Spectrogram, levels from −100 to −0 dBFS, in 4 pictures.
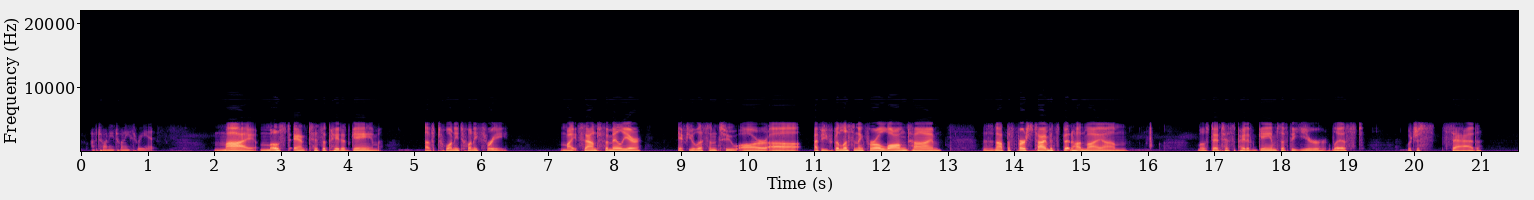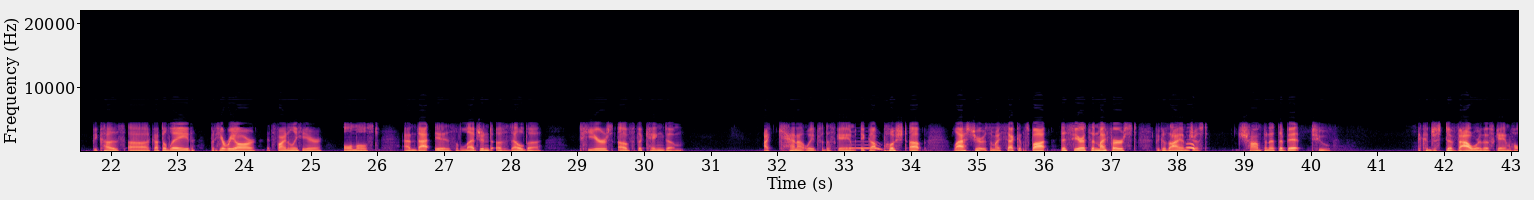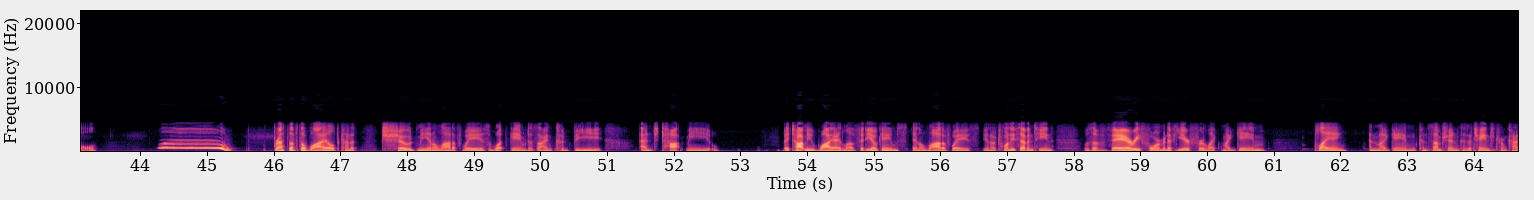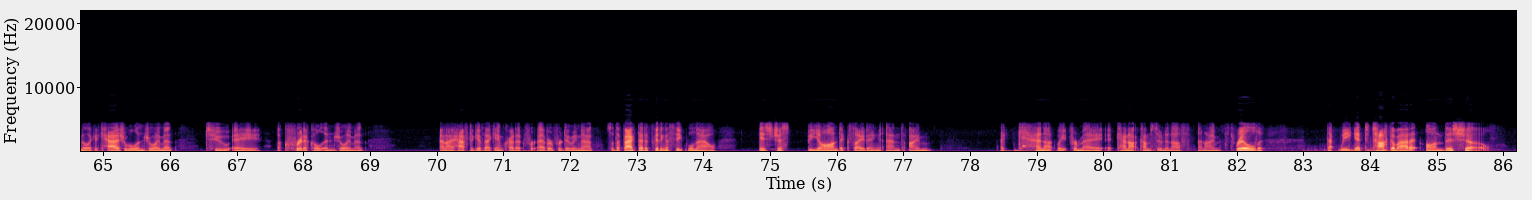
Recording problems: high frequencies cut off; severe; nothing above 4 kHz

